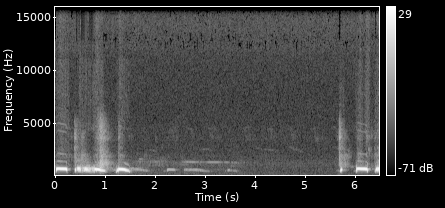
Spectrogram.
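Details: Spotted dove decoy bird calling in the morning: loud hollow coos, a short note, then a long throaty burr and a falling coo, followed by soft murmured notes and a fresh phrase near the end.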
